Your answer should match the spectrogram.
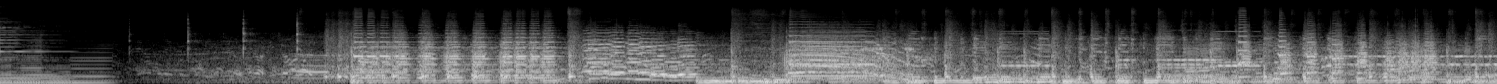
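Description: Big band playing jazz, with trumpets, trombones and saxophones over a drum kit. The earlier music fades out about a second in, and the band enters a couple of seconds later. A falling run of notes comes around the middle, then the full band plays on.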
